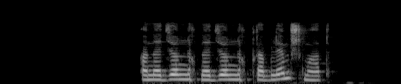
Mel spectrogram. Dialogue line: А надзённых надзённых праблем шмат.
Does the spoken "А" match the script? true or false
true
